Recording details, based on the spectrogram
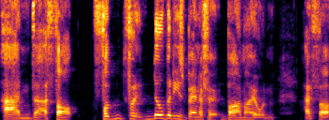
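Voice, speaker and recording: A speaker with a Scottish accent talks at a fairly slow pace with very wide pitch swings. The recording is very clean, with a silent background. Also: man, medium pitch for a man. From Scotland. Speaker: YouTuber, TV commentator. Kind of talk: live watch-along commentary. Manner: hesitant, many fillers.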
